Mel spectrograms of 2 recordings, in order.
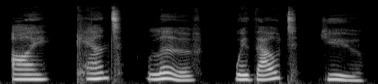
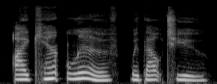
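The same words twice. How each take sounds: First: Slow, each word on its own; slow reading. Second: Said in the usual way. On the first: Shown as a demonstration. Teacher asking learners to follow along, slowly word by word. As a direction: lead a read-along, pausing between words. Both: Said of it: "好，跟着我慢慢来读".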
